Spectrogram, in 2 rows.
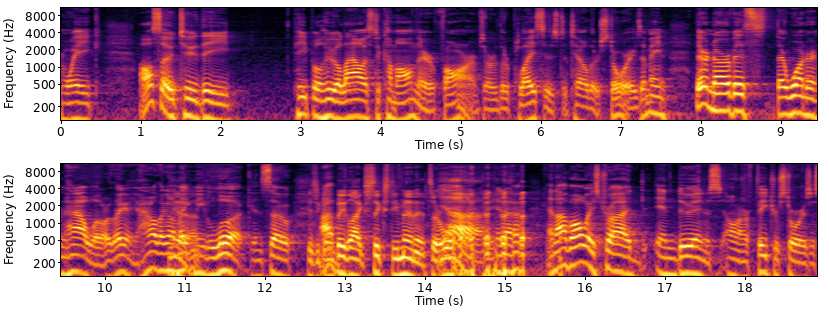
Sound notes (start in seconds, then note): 14.2 chuckles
